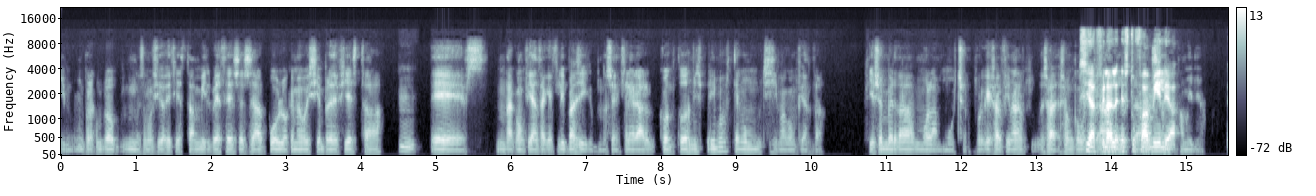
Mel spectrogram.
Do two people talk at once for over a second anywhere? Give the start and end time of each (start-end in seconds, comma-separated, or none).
13.6-14.9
